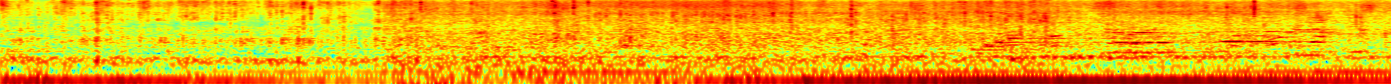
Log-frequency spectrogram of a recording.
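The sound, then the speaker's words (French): A TGV high-speed train rumbles heavily at a station platform, its deep, steady engine roar filling the space, with faint high-pitched tones whining in over the final seconds and indistinct voices in the background. “Enfin le TGV.”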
